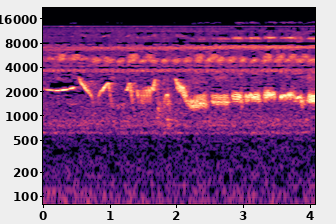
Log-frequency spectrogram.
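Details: White-rumped shama from Medan with a string of looping whistled phrases that swoop up and down, settling into a wavering sustained whistle, with a faint high ringing behind.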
